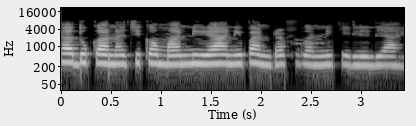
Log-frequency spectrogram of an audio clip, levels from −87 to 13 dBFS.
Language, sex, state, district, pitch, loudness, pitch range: Marathi, female, Maharashtra, Pune, 255 Hz, -16 LUFS, 240-265 Hz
